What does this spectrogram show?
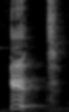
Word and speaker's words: it: Agora, o pronome é escrito com I, então vai ser o E, né? O som de E. Então é it.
